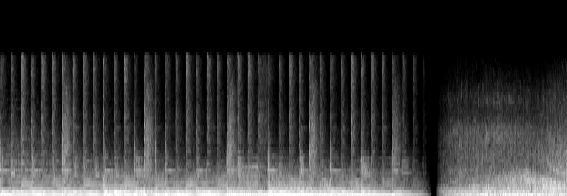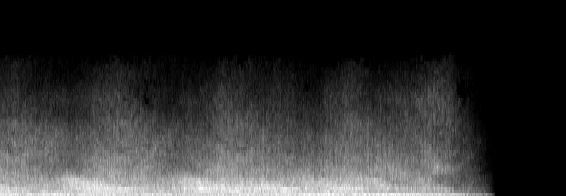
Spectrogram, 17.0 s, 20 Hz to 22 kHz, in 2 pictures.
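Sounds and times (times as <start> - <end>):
cars passing on a highway: 6.6 - 16.0.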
